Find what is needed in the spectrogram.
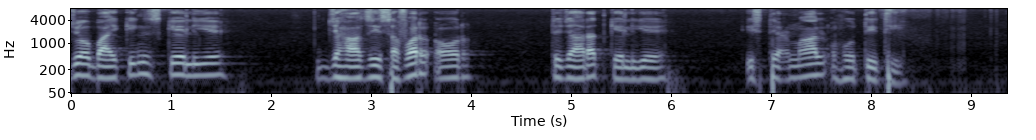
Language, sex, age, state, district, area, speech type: Urdu, male, 18-30, Maharashtra, Nashik, urban, spontaneous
